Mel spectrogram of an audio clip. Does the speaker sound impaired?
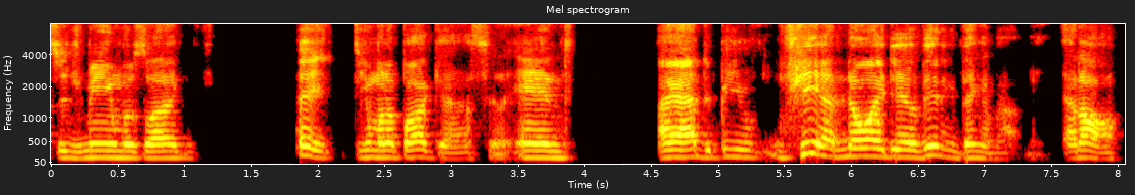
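Yes: cerebral palsy; speech somewhat affected by cerebral palsy, able to speak, jokes of having voice for print.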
